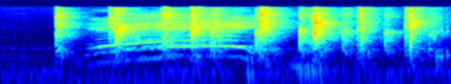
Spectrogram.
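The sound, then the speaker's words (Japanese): A short burst of hand clapping, several sharp claps in quick, uneven succession, with a cheering voice rising over the first part. “逆に申し訳ないぐらいだから拍手いらないです、ここは。”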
